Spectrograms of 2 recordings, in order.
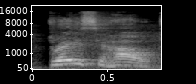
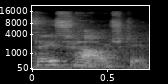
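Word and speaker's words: traceroute: Pronuncia isso aqui pra mim. Trace route. Trace route.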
